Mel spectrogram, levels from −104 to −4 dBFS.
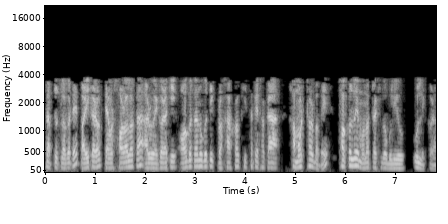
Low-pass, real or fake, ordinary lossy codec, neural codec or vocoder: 3.6 kHz; real; MP3, 24 kbps; none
